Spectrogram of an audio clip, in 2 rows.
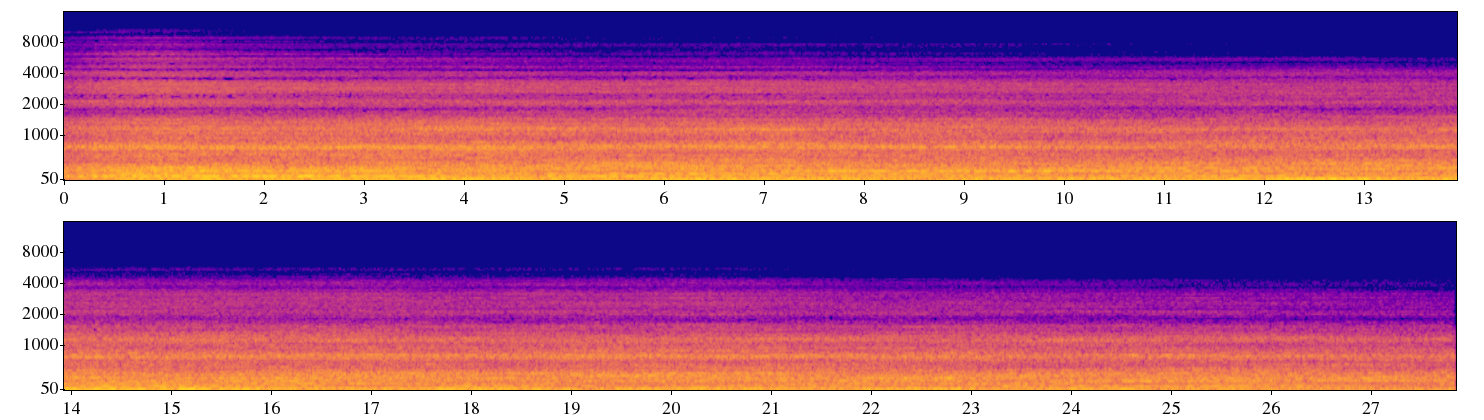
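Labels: A deep, scary bass sound fades away slowly indoors. 0:00.0 - 0:27.9

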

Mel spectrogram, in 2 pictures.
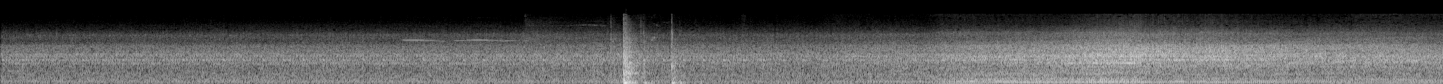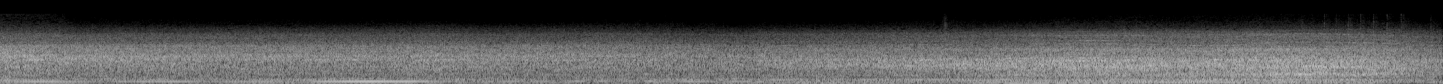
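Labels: The engine of a bus runs constantly. 0:00.0 - 0:04.0
A high-pitched bus beep sounds. 0:04.0 - 0:06.2
Bus doors opening and closing. 0:06.2 - 0:07.0
A bus engine sound fading away. 0:07.0 - 0:21.3
An engine gradually increases in sound. 0:21.3 - 0:28.9

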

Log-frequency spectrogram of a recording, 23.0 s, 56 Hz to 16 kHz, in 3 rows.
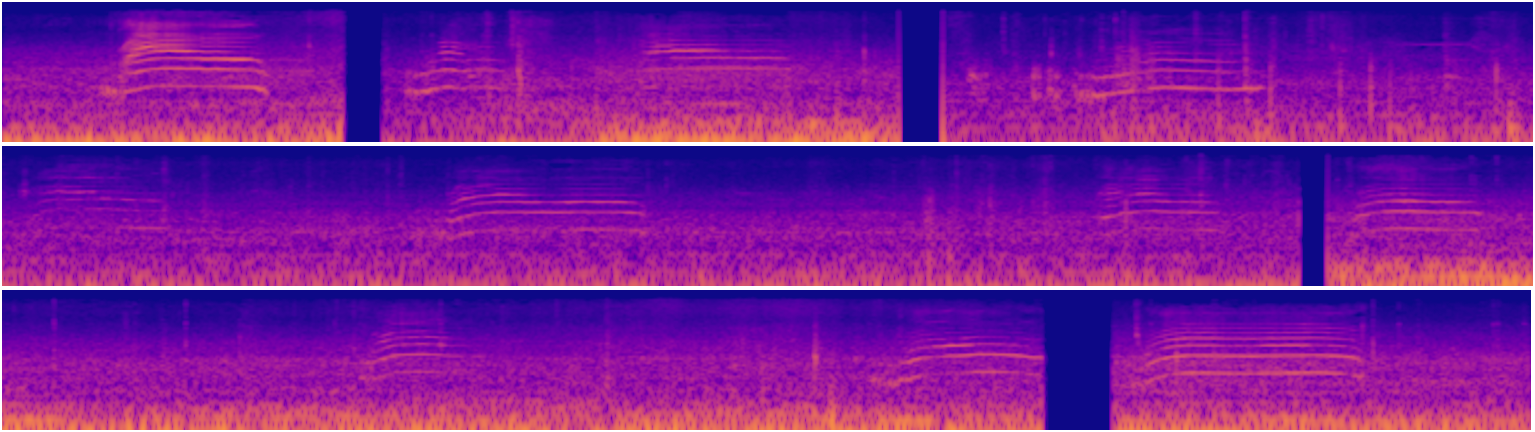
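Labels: Traffic sounds in the background. 0:00.0 - 0:23.0
A cat is meowing loudly outdoors. 0:00.5 - 0:01.4
A cat meows multiple times outdoors. 0:01.9 - 0:04.6
A cat is meowing outdoors. 0:05.3 - 0:06.4
A cat is meowing outdoors. 0:07.7 - 0:08.6
A cat is meowing outdoors. 0:09.8 - 0:11.0
A cat is meowing outdoors. 0:13.1 - 0:15.1
A cat is meowing outdoors. 0:17.0 - 0:17.8
A cat is meowing outdoors. 0:19.7 - 0:22.2

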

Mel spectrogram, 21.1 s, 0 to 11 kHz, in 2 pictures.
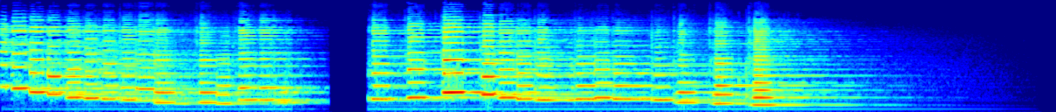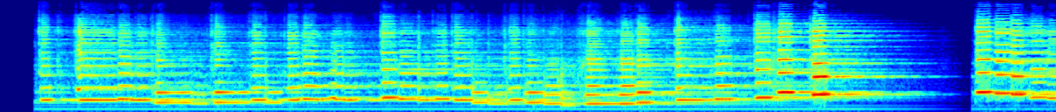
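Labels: A saxophone plays a short warm jazz melody. 0:00.0 - 0:03.1
A saxophone plays a jazz melody. 0:03.7 - 0:09.6
A saxophone plays a long jazz melody. 0:11.0 - 0:19.9
A saxophone plays a short jazz melody. 0:20.3 - 0:21.1

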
